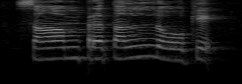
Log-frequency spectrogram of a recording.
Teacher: So the Anuswara changes to the nasal of la.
